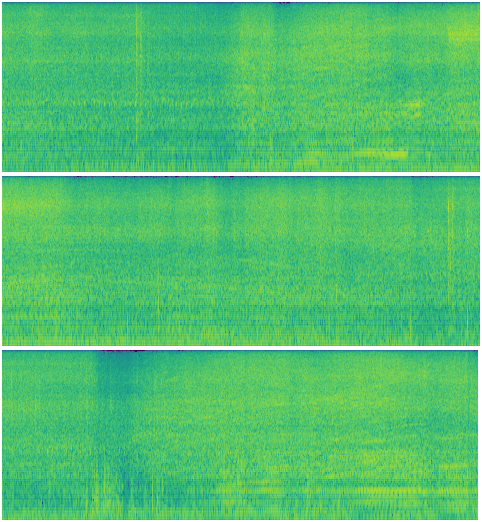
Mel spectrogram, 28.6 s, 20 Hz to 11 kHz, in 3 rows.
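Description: Yamaha MT-07's two-cylinder 700cc engine running under the rider, its revs rising several times as it pulls through the gears and easing off in between.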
